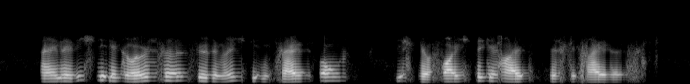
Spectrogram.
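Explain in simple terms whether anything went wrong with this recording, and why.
Something did go wrong: the whole clip has been through an LPC-10 vocoder, from start to finish. This kind of coder doesn't keep the real voice. It keeps only a rough outline of the mouth's shape and rebuilds each moment from either a steady buzz or a hiss, with nothing in between. That is why the speech sounds buzzy and robotic, with stray buzzing or hissing where it guesses wrong. It also sounds dull, because nothing above about 3.8 kHz survives.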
